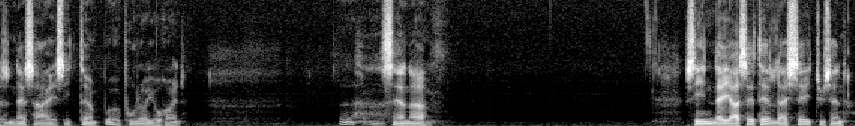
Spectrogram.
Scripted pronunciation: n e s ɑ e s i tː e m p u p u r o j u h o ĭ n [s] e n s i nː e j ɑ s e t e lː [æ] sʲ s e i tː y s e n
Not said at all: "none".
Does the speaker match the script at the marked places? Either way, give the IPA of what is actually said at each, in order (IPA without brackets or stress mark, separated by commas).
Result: s, æ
